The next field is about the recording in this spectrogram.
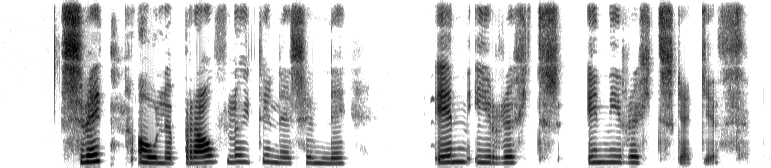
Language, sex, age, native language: Icelandic, female, 11, Polish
